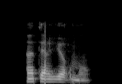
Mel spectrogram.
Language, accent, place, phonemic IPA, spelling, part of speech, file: French, France, Lyon, /ɛ̃.te.ʁjœʁ.mɑ̃/, intérieurement, adverb, LL-Q150 (fra)-intérieurement.wav
- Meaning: inside, on the inside, internally, interiorly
